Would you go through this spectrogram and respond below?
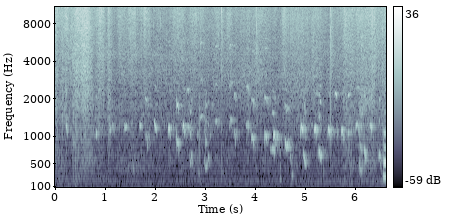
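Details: A litter of two-week-old miniature Labradoodle puppies, born 31 July 2009 to Rosie, makes many short, high squeaky whimpers and chirps. The calls overlap in a busy, steady chatter, and a woman's voice murmurs softly nearby.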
